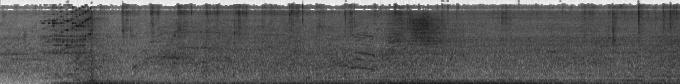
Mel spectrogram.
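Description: Loud music with heavy booming bass plays through big loudspeakers.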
